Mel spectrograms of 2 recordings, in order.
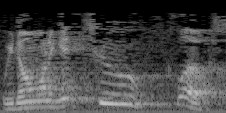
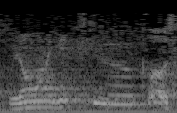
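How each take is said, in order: First: Said in the usual way. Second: Much softer, echoing the phrase; a quiet echo, letting it sink in; softer repeat. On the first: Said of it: "first statement". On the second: Real, not acted. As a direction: drop to a near hush on the repeat. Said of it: "repeats softly".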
